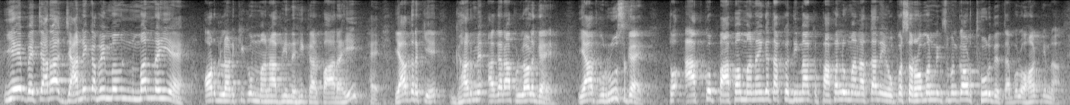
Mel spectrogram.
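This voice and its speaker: A man's voice: high-pitched, moderate pace, hardly any pauses, reverberant. A man teaching a class, retelling a story in a chatty way and often asking whether the students follow. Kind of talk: storytelling lesson retelling a chapter.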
